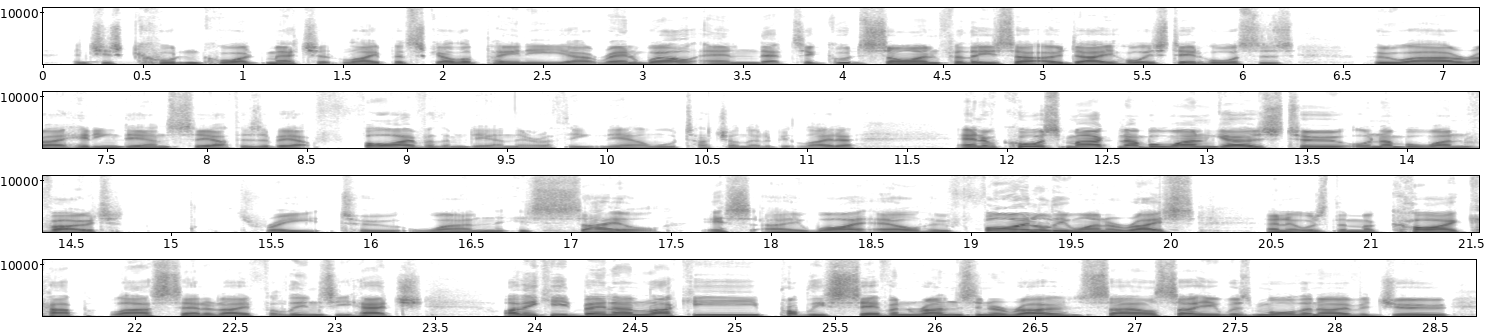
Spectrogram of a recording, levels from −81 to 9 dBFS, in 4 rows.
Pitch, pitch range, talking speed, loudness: 135 Hz, 115-160 Hz, 205 wpm, -31 LUFS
